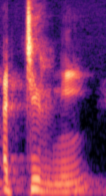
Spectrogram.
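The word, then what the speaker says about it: أجرني: Jadi kalau kita ditimpa musibah, timpa aja, doa aja Allahumma ajurni fi musibati wa akhlifni khairam minha. Wa akhlifli khairam minha. Allahumma ajurni fi musibati, ada yang membacanya Allahumma ajirni, ya sama aja sih.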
